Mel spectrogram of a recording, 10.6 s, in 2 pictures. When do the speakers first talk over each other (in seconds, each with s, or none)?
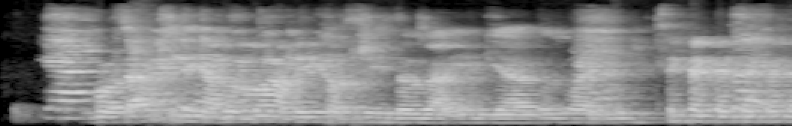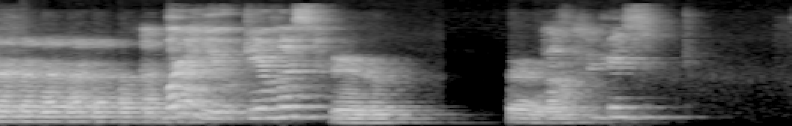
0.5 s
